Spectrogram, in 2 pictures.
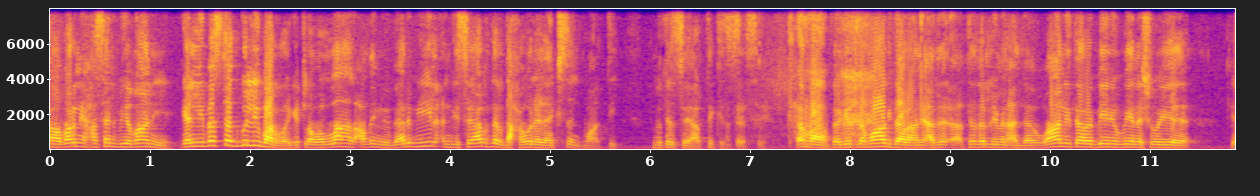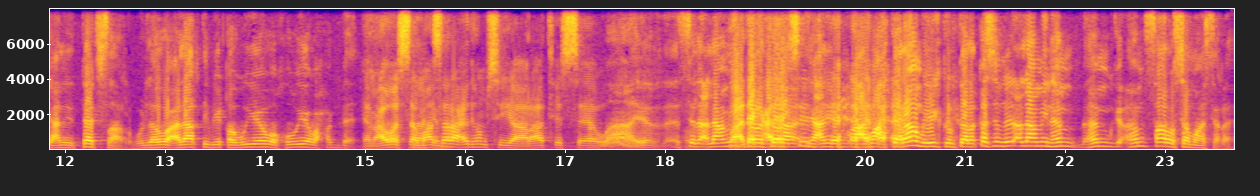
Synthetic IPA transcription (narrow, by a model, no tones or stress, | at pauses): xaːbɑɾˤniħasanbiːðˤɑːniɡalːibasːlat̪̚ɡuːlːibɑrˤːɑɡʊlt̪lawɑlˤːɑːhɪlʕɑ̰ðˤiːmibaɾbilʕɪnd̪isajɑːɾˤd̪ɑɾt̪ħawːɪlhalʔaksɪnt̪ma̰ːnt̪i | mɪθɪlsajːɑːɾˤt̪akɪsːa̰ | t̪ʰamaːmfaɡʊlt̪lamaʔaɡd̪ɑɾˤʔaːniʔad̪ʔaʕt̪aðɪɾlimɪnʕɪnd̪awʔaːnit̪ɑɾˤɑbeːniwbeːnaʃwajːa | jaʕnit̪at͡ʃsˤɑ̰ːɾˤwɪlːahʊwːaʕalaːqt̪ibiːqawɪjːawʔaxwɪjːawʔaħabːamaʕwːasːaaaːɾˤɑʕɪd̪hʊmsajːɑːɾˤɑːt̪hɪsːawa̰basːalʔaʕlaːmiːnt̪ɑɾˤɑɑɾˤɑjaʕnimamaħt̪ɪɾˤɑːmililkʊmt̪ɑɾˤɑqəsmlɪlʔaʕlaːmiːnhamhamhamsˤɑːɾˤwsːamaːsɨ̰ɾɑ̰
